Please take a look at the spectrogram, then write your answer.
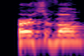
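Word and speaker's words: Persephone: That's how you pronounce it right. Is it Pone? Persafhone. Pphanie. Which one is it? We're persafhone.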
